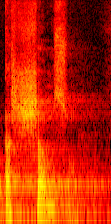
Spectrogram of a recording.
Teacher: saat huruf lam itu bertemu dengan huruf 14 tadi, huruf-huruf syamsiyah, suara lam menghilang, melebur seutuhnya ke dalam huruf setelahnya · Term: lam syamsiyah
